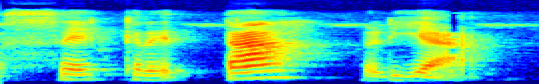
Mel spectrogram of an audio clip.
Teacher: Primeiro nós temos uma semivogal I e depois a vogal A, por isso que ele é crescente, som fraco, para depois o som forte. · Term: ditongo crescente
